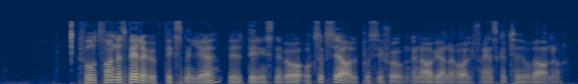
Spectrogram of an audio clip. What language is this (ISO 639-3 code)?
swe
